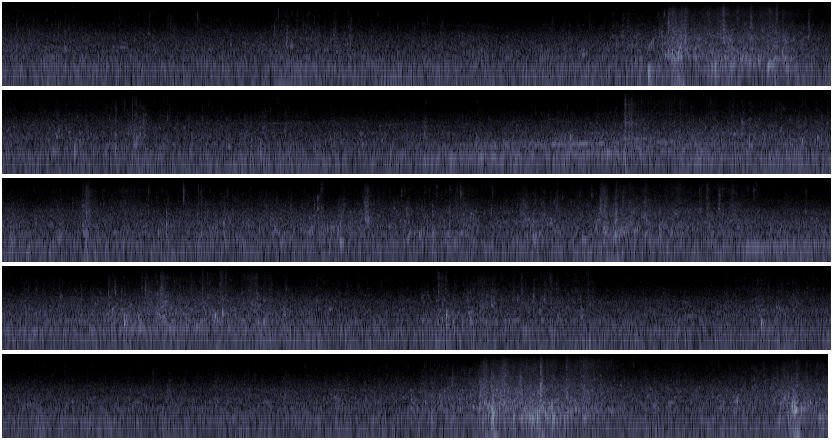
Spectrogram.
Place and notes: Sc Puerto Gandia Autoriza, Valencia, España - Noche junto al puerto de Gandía zona de Pescadores
Noche en el puerto de Gandía, en una zona donde se suelen poner pescadores, esta noche había unos señores pescando. Donde se ponen los pescadores es una zona rocosa y aunque al ser puerto el movimiento del agua es tranquilo, los pequeños movimientos de agua que chocan en la zona rocosa hace sonar esos gorgoritos de agua y los pequeños choques de olas. Está cerca del paseo marítimo y al ser una zona turística, se puede escuchar un poco de fondo el sonido de la vida del paseo.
